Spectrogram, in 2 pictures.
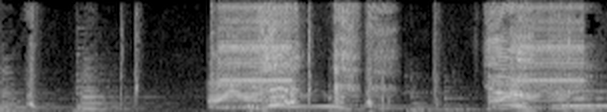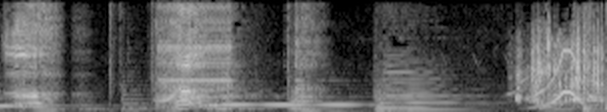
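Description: Children's cartoon music with a small character's voice making short wordless straining efforts, in four bursts about a second and a half apart.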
